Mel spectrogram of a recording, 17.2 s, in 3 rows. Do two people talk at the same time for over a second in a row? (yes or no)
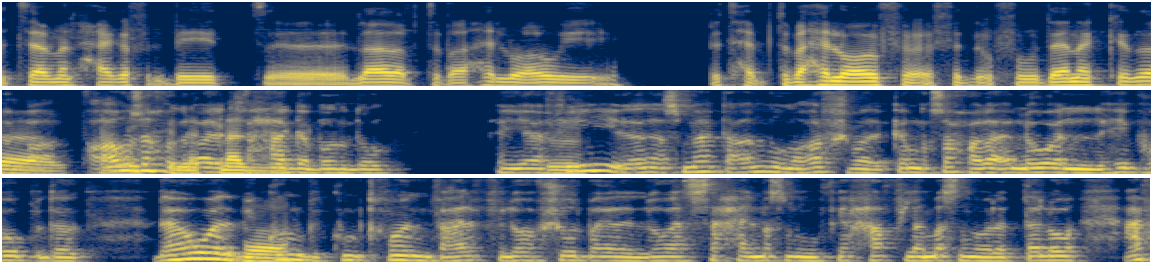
yes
